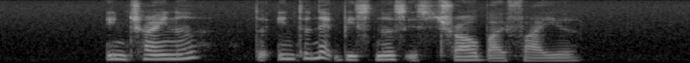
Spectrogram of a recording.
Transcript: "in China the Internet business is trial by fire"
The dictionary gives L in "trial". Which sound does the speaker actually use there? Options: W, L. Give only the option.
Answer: W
